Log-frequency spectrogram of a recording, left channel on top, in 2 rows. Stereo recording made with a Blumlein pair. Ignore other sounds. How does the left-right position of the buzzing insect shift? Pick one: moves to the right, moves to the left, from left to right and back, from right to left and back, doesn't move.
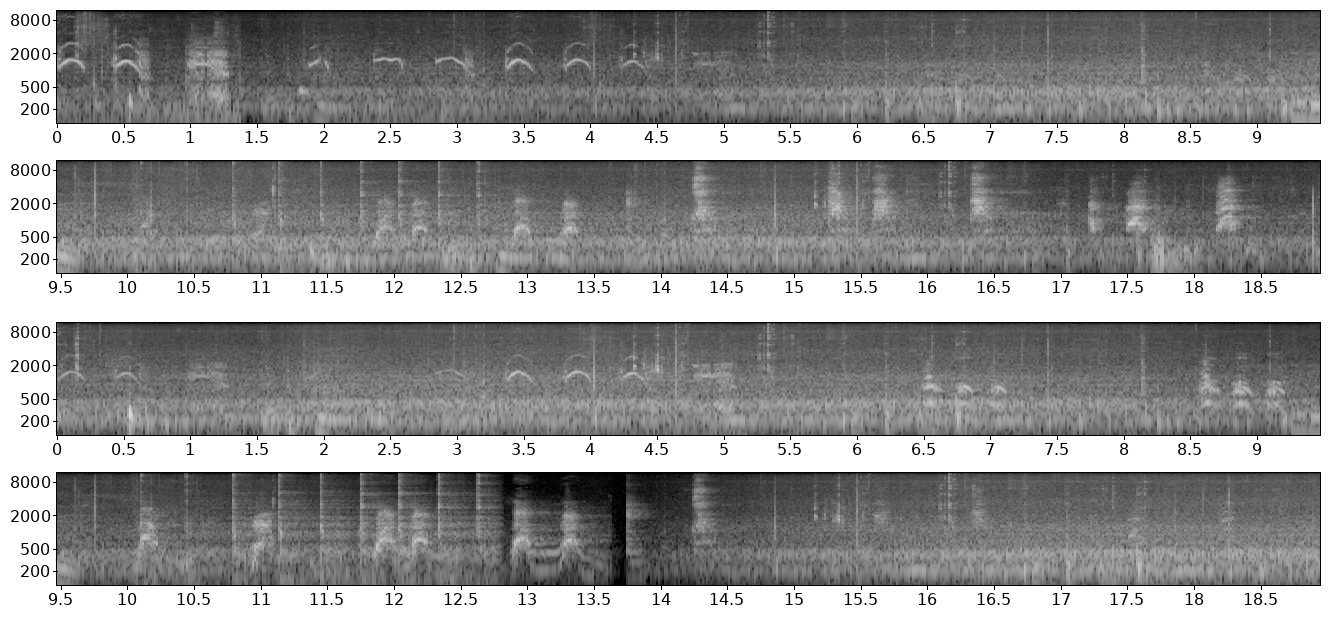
from right to left and back.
